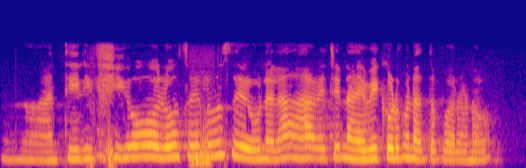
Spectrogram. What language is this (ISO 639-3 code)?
tam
